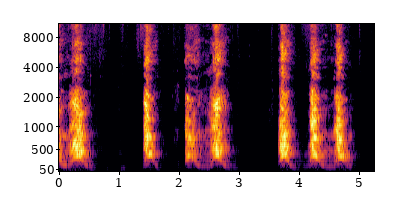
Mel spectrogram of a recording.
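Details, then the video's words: Sharp dog barks in irregular groups of one to three, each bark falling quickly in pitch, separated by short silences. "Dogs Barking for 12 hours"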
